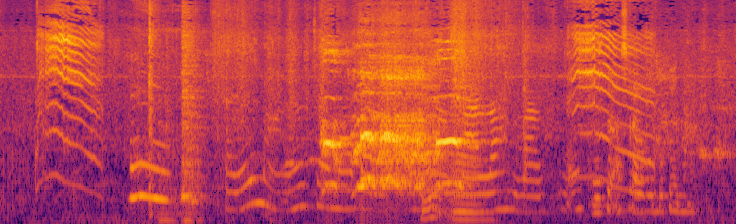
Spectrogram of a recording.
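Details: Tejo, a pet cat, meows repeatedly in a series of clear, wavering calls that rise and fall in pitch, some short and some drawn out, with a louder cluster midway and human voices nearby.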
